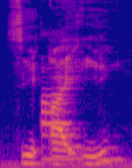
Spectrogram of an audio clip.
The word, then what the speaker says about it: cie: So C-I-E? is cie. Yeah, it rhymes with nie. Cie, nie.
